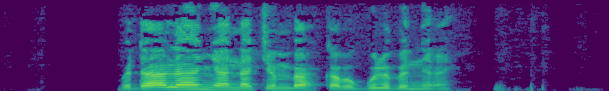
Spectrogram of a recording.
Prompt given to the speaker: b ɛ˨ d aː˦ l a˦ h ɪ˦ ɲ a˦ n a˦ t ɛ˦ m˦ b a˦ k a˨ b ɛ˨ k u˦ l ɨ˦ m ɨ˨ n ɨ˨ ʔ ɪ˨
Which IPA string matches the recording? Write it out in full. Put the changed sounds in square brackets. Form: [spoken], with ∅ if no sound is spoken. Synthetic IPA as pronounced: b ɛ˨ d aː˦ l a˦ h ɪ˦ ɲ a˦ n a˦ [t͡ʃ] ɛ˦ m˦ b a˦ k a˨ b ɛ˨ [ɡ] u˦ l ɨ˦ [b] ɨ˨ n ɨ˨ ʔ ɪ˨

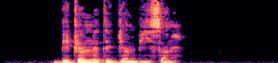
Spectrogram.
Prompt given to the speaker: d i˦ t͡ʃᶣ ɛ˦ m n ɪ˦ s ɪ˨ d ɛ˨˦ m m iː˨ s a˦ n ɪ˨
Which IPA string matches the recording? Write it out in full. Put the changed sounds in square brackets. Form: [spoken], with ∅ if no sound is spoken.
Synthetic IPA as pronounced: [b] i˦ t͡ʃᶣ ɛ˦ m n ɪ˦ [t] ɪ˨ [d͡ʒ] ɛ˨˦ m [b] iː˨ s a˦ n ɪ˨

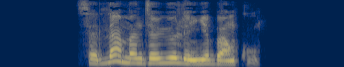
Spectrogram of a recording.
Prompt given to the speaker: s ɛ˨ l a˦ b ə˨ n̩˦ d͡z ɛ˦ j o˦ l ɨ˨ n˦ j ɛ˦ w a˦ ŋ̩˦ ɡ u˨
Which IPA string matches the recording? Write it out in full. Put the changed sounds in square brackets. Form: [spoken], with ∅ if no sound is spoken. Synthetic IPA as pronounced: s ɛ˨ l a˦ [m] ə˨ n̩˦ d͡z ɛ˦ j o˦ l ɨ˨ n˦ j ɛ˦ [b] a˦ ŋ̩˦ [k] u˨

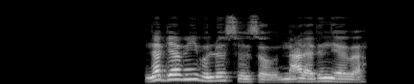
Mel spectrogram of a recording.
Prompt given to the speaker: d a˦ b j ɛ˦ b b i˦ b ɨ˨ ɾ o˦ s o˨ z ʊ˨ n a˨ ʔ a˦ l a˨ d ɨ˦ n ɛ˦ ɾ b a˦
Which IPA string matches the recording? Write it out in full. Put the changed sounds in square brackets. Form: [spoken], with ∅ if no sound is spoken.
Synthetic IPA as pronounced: [n] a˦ b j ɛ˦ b [m] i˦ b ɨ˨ [l] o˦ s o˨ z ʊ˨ n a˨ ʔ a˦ l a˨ d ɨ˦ n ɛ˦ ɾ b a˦

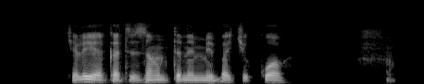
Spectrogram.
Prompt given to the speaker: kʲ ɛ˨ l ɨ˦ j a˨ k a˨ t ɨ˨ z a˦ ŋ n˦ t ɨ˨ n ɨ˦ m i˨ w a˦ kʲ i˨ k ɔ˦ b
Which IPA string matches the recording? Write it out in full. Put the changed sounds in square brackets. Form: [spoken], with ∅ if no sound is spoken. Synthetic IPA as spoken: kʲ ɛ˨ l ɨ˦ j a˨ k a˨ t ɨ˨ z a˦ ŋ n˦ t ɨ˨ n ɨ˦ m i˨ [b] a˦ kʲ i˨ k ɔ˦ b

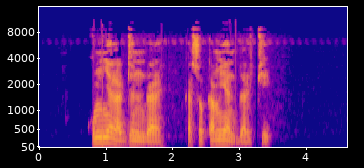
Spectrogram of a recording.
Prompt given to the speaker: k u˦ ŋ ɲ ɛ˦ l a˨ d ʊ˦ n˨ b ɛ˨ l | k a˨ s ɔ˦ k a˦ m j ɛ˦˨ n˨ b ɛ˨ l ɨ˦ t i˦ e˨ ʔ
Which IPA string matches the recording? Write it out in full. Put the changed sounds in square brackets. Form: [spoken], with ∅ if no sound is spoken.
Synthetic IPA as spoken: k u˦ [m] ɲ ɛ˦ l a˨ d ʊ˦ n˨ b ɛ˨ l | k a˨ s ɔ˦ k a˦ m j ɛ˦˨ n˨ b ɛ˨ l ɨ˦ [p] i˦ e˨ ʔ

